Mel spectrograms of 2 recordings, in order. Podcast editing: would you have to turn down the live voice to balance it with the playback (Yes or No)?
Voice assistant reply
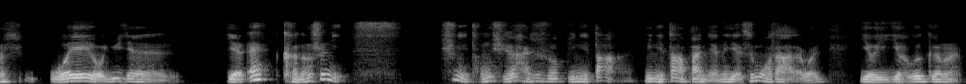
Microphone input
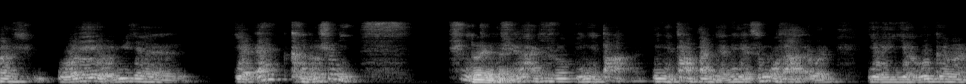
Yes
